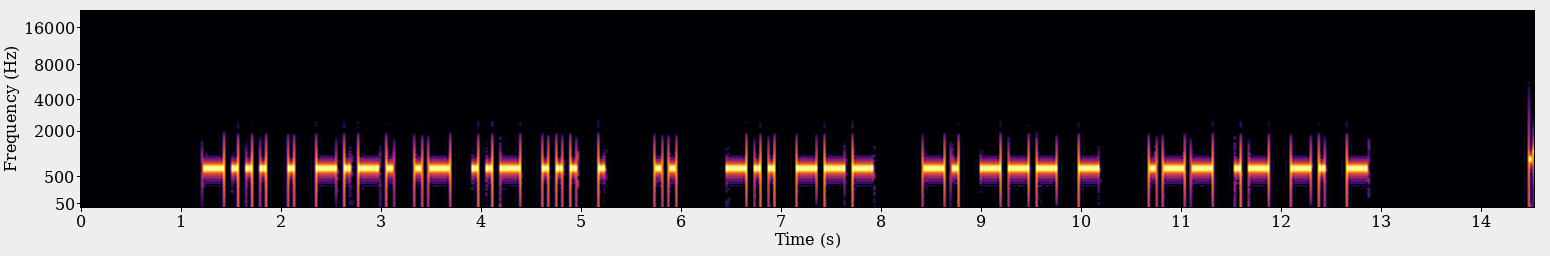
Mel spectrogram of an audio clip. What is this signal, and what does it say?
Morse code, heard as a keyed tone, about 17 wpm, 700 Hz. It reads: BECAUSE I DO NOT WANT
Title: Sets of 5 Words Encore 17wpm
